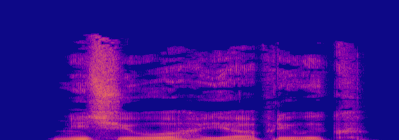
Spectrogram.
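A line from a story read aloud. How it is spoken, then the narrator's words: Dry. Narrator (Russian): сухо сказал Гаспарян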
